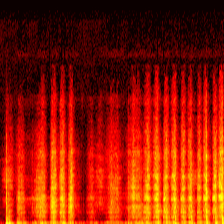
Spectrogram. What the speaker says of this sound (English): the chisel is scooting across there really nicely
